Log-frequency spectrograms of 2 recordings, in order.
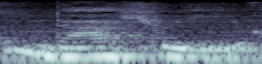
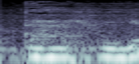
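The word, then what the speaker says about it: Dahui: But Dai E, let me use Japanese pronunciation, because I really cannot pronounce Chinese correctly. So let me call Da Hui as Dai E.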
